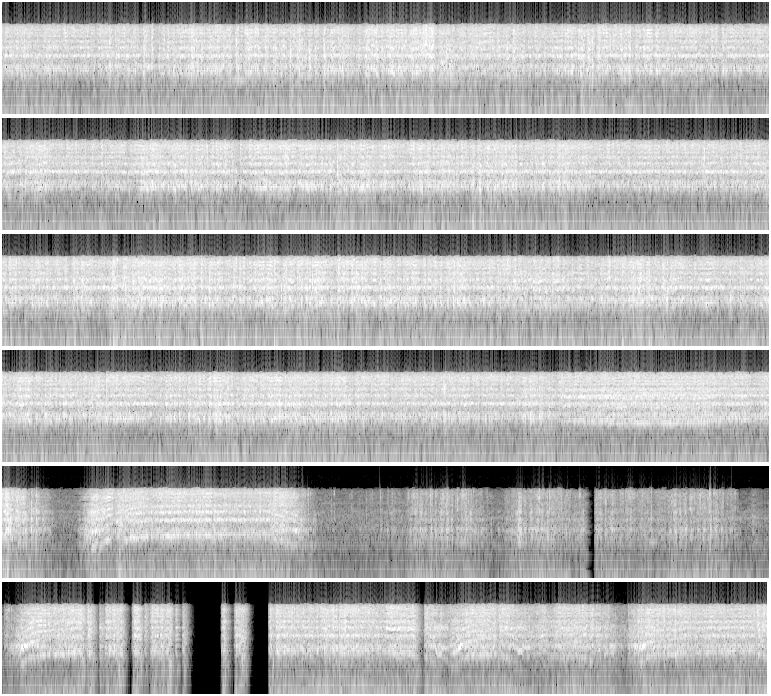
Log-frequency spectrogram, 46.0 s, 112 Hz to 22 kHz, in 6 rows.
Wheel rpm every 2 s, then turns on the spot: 230, 230, 220, 230, 230, 230, 230, 230, 230, 240, 230, 230, 230, 230, 220, 160, 170, 40, 20, 120, 180, 120, 100.
34-38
